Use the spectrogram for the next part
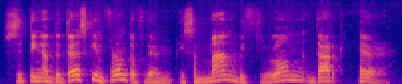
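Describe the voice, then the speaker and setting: A man's voice: a little high, sing-song, normal speed, slight background noise. A man reading a visual novel aloud as a playthrough, with dramatic, theatrical storytelling. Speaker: game player reading aloud.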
